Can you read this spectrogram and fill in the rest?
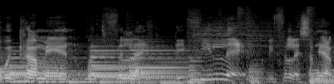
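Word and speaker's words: filé: It's filet. But I mean, I pronounced it foul for a long time too, so I can educate it, you know what I'm saying?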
